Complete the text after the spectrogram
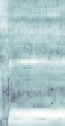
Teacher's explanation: ইয়া সাকিনের আগে জের, ইয়া মাদ্দাকে এক আলিফ টান দিয়ে পড়বো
